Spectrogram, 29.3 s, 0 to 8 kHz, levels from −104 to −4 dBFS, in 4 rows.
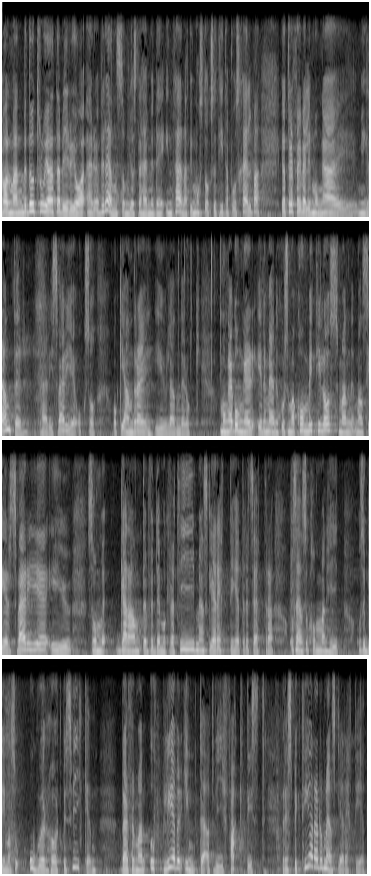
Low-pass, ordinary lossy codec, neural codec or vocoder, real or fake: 7.2 kHz; none; none; real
